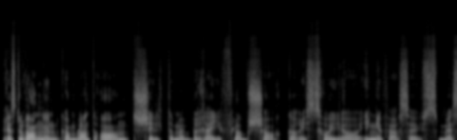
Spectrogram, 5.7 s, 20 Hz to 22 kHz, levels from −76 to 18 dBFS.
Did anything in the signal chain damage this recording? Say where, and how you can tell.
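Yes: overlapping chunks at the buffer stage. Stutters at 1.74 s and 4.25 s, 2.5 s apart, replay 12 ms where each chunk restarts before the previous one ends.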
